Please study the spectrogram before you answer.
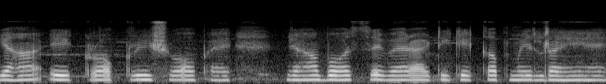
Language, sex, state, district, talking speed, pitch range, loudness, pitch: Hindi, female, Uttar Pradesh, Etah, 140 wpm, 200-215 Hz, -16 LUFS, 205 Hz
